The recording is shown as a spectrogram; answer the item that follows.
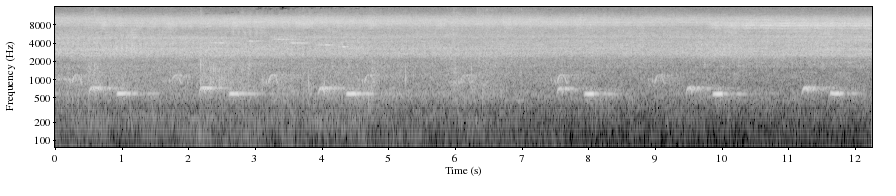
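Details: Distant common cuckoo calling in Vietnam: repeated two-note 'coo-koo', the second note lower, about every two seconds. Fainter higher notes sit between the pairs over a steady hiss of background noise.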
